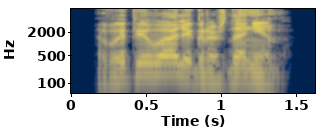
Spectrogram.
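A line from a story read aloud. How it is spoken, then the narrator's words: Stern question. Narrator (Russian): строго осведомился один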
